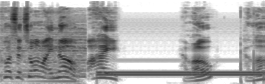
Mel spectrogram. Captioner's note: dial tone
